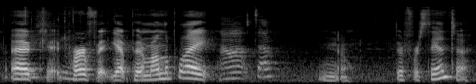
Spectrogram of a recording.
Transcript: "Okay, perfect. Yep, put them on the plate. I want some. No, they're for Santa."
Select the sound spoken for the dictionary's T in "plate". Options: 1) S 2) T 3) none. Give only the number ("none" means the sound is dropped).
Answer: 3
